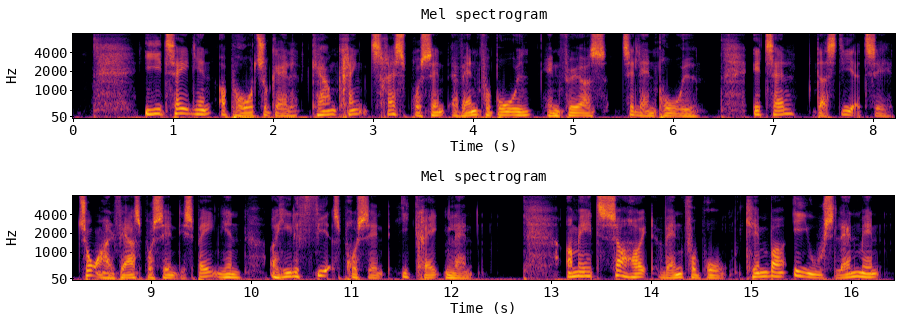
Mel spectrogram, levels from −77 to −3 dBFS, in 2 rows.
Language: Danish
